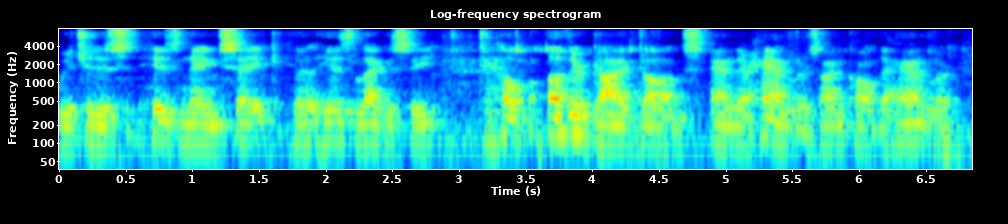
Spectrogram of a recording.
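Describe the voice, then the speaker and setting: A man speaks at a moderate pace in a fairly low pitch, with fairly even intonation. Noticeable background noise and audible room echo fill the recording. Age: 60s. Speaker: guide dog handler. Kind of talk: personal video message. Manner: halting, many fillers.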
